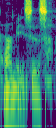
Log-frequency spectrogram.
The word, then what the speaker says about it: hormesis: it's hormesis, right? – Hormesis.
